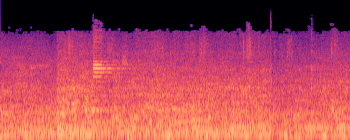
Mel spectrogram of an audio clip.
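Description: Busy city street ambience: traffic and the voices of passers-by, with music playing in the background. A brief high-pitched toot sounds about a second in, and a single sharp click near the end.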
